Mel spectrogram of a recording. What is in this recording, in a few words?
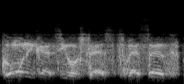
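chat, speech hungarian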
